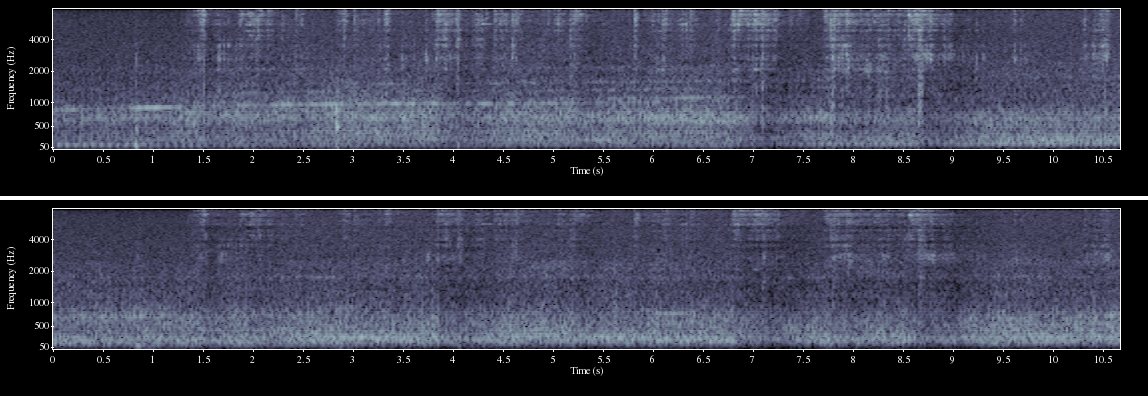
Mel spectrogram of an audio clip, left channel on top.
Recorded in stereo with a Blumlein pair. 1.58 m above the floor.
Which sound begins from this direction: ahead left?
Keys jangling, at 0.8 s.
